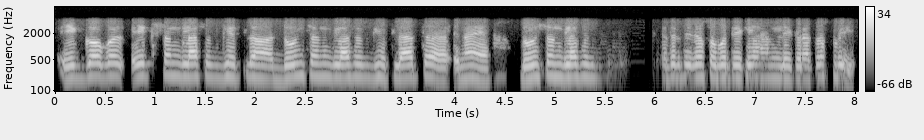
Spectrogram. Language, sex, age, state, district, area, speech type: Marathi, male, 18-30, Maharashtra, Nanded, rural, conversation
